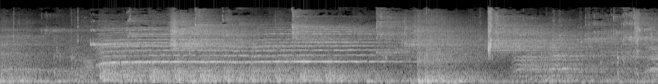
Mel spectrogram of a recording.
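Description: Basketball bouncing on a gym floor around a free throw, with a sharp knock a little before the end. A steady held tone lasting about three seconds sounds from about a second in.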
